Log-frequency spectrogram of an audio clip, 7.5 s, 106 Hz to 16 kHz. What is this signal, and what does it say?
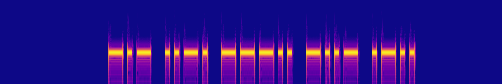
Morse code, heard as a keyed tone, about 17 wpm, 700 Hz. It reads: KF8XL
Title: USA Call Signs - 5 Characters - Repeated 2x - 17wpm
